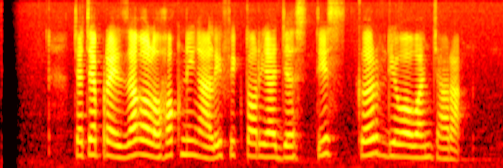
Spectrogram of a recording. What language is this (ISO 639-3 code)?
sun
